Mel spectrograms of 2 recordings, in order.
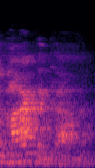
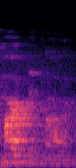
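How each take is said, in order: First: The R sounds are dropped, Boston style. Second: The R sounds are clearly pronounced. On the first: "I used to park the car" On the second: "I learned how to park the car"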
